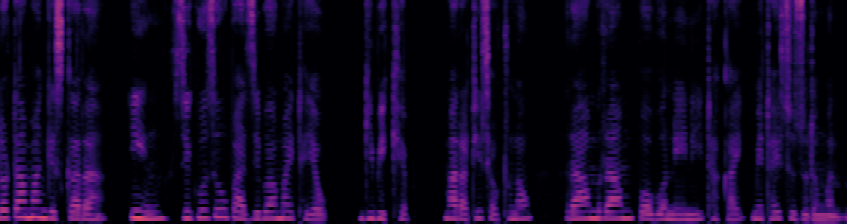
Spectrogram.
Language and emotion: Bodo, neutral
